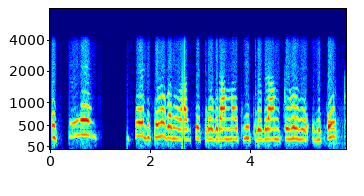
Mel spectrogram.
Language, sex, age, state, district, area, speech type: Maithili, female, 18-30, Bihar, Madhubani, rural, conversation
